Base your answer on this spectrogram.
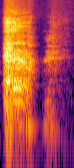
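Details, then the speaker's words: Adult man fighting off a respiratory illness caught from family, under the weather since Sunday night, gives a harsh, rasping throat-clearing cough in two bursts, hacking and wheezing. "listen to down there hacking and wheezing down there"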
